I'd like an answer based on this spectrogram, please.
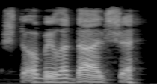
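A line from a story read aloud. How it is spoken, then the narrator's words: Hoarse wheeze. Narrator (Russian): просипел министр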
